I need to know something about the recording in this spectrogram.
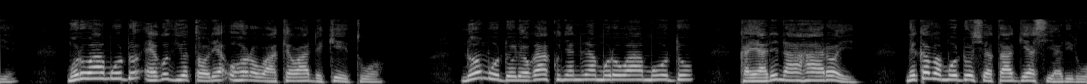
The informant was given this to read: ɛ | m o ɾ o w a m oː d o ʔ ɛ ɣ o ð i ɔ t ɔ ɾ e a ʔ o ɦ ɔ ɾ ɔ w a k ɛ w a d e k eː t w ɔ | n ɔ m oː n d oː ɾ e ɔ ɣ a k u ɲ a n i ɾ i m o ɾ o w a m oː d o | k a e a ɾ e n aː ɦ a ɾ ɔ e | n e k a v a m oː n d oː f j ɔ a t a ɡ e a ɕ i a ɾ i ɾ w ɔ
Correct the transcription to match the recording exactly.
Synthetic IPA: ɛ | m o ɾ o w a m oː d o ʔ ɛ ɣ o ð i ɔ t ɔ ɾ e a ʔ o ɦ ɔ ɾ ɔ w a k ɛ w a d e k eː t w ɔ | n ɔ m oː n d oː ɾ e ɔ ɣ a k u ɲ a n e ɾ a m o ɾ o w a m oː d o | k a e a ɾ e n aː ɦ a ɾ ɔ e | n e k a v a m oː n d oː ɕ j ɔ a t a ɡ e a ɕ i a ɾ i ɾ w ɔ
